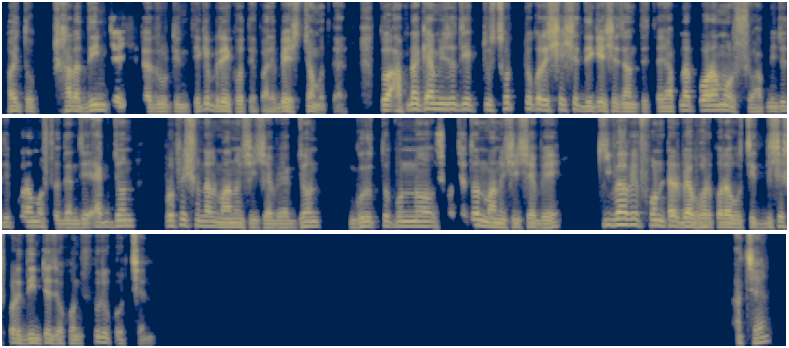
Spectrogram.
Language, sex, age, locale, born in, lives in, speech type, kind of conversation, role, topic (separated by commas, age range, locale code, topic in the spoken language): Bengali, male, 40-44, bn-BD, Bangladesh, Bangladesh, conversation, podcast, host, তুমি ফোনে দিন শুরু করো কীভাবে, একটু বলো তো?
